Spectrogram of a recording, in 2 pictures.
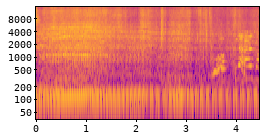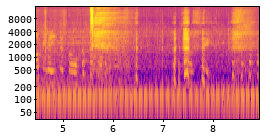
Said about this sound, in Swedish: det flyger snö och gräs. Måste jag informera om. Däcket går väldigt mycket fortare än vad motorcykeln går.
